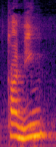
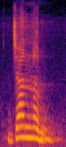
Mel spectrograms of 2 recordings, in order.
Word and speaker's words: canım: A letra C, que no caso em turco é C, ela tem esse som de já, ji, jo, ju. Então, a pronúncia é já, canım, ok?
